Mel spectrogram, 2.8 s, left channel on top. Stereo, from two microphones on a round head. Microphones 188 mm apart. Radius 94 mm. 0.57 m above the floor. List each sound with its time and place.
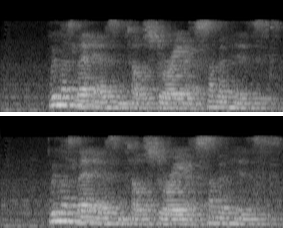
0.5 s a woman speaking: centre (ahead or behind), 0.7 m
